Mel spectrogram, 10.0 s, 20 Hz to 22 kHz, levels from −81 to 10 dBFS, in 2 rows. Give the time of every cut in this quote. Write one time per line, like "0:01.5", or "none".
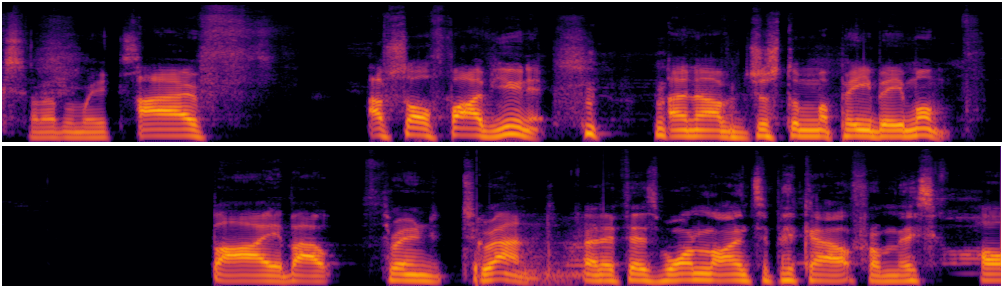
0:07.3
